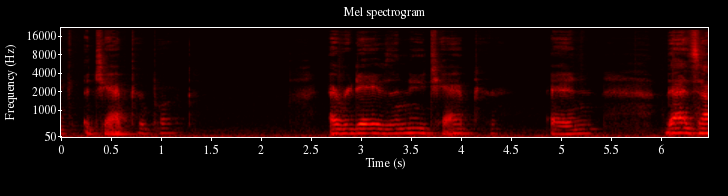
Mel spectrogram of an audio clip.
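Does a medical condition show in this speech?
Yes: brain injury.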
